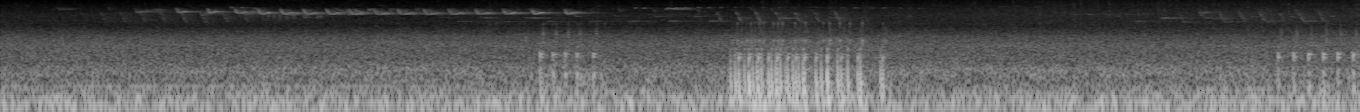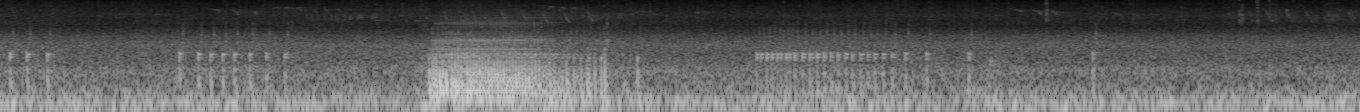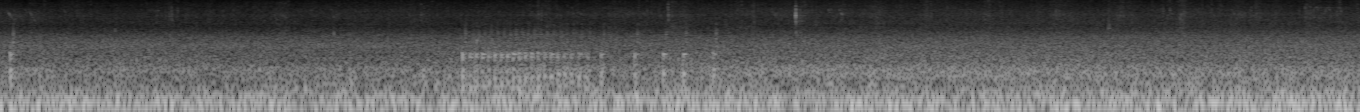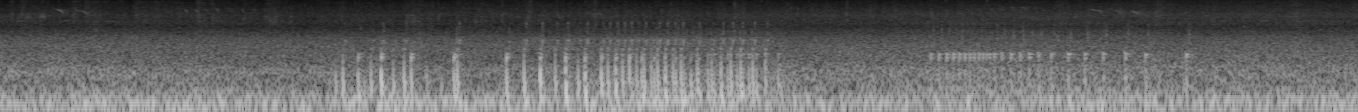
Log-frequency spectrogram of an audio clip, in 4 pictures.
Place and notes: strong wind, beautiful creaking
